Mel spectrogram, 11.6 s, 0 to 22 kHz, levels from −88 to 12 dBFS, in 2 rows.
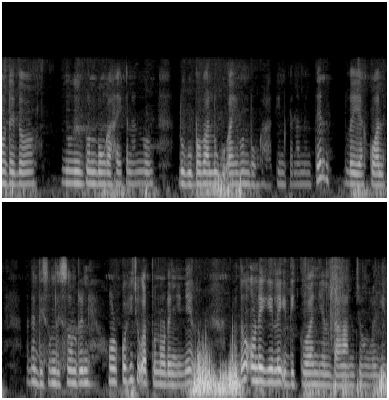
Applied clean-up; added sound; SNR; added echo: none; none; none; none.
